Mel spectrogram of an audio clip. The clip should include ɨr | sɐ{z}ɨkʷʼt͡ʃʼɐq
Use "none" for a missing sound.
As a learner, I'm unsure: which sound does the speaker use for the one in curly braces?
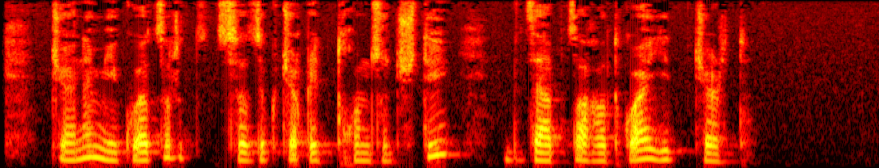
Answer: z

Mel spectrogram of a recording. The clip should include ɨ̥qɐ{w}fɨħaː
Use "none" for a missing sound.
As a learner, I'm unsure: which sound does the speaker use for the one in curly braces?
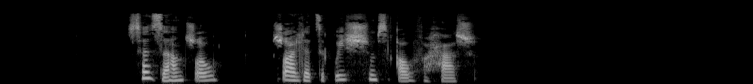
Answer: w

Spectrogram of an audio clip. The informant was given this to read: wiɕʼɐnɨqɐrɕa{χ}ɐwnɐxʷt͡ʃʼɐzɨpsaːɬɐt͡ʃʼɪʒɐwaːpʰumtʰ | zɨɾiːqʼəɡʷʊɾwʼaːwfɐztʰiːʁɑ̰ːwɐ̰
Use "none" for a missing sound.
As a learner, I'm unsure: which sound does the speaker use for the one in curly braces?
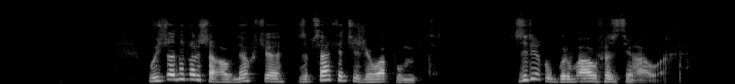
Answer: ʁ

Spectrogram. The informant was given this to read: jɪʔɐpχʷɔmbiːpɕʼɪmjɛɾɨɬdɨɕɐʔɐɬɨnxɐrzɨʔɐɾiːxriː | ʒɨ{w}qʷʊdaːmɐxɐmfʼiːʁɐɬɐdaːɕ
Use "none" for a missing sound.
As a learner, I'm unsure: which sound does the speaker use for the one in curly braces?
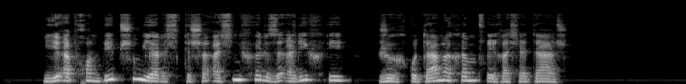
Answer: ɣ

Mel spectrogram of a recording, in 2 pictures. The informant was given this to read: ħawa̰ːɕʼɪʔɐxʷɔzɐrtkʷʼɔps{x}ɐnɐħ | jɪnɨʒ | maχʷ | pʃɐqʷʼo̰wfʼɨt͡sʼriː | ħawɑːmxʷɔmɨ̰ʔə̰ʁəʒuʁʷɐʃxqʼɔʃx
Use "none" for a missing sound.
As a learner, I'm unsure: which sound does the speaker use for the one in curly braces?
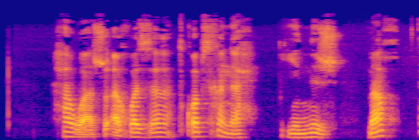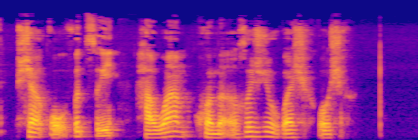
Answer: x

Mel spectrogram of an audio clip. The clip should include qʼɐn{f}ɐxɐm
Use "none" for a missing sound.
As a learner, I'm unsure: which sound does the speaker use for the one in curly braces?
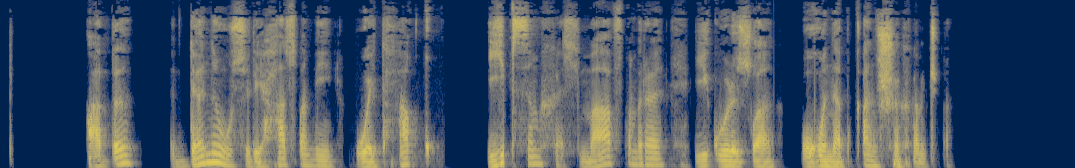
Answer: ʂ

